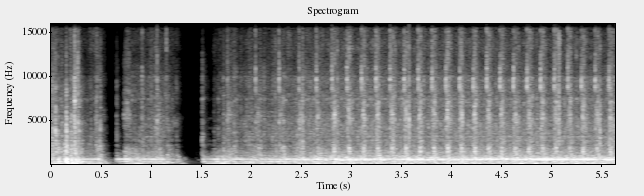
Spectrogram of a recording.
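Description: A sewing machine quilts down a Valentine's mug rug with a loud, close, rapid stitching rhythm, broken by two quick stops early on before running steadily to the end.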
